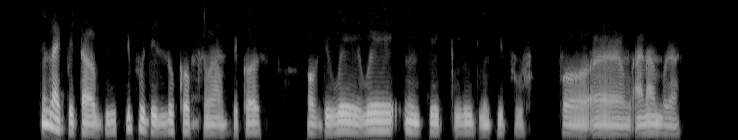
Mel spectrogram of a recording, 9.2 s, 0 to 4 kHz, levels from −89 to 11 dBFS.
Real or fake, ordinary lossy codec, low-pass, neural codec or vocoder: fake; none; 3.6 kHz; codec, 16 kHz, 8 kbps, FreqCodec, larger model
